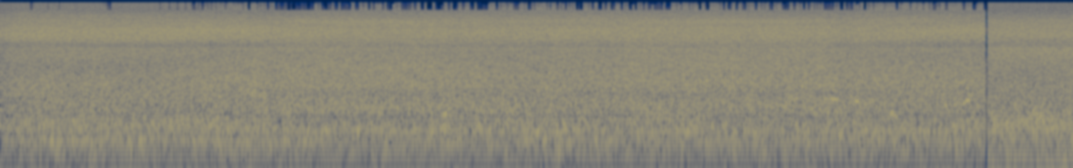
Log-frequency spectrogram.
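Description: The Kima Atas waterfall near Manado roars as a loud, unbroken wash of falling water, dense and constant from start to finish with no pauses.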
